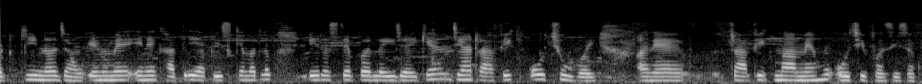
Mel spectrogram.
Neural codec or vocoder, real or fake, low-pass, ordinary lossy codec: none; real; 7.2 kHz; none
